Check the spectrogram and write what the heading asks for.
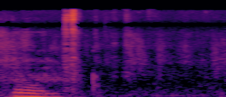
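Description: Faint handling of a leather knife sheath holding a fixed-blade knife and firesteel, with one light click just under a second in. Before it, a brief low hum from a man's voice is the loudest sound.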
